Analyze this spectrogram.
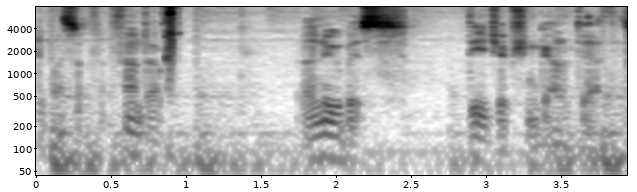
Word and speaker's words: Anubis: by the name Anubis which for the longest time I always pronounced as anibus like I transpose the I and the U transpose good word but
